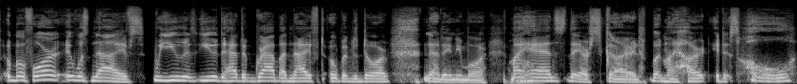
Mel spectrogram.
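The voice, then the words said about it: Imitates another person's voice. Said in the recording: “That's the best impression I've ever heard. That was incredible.”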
